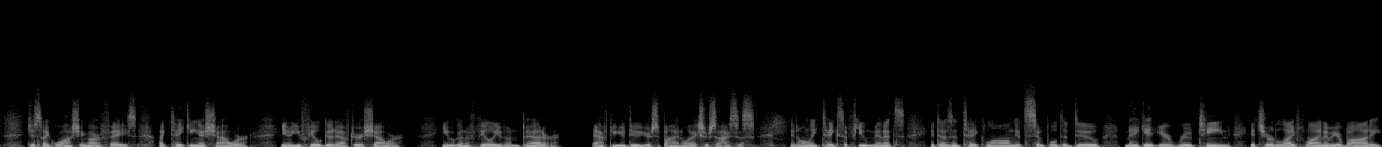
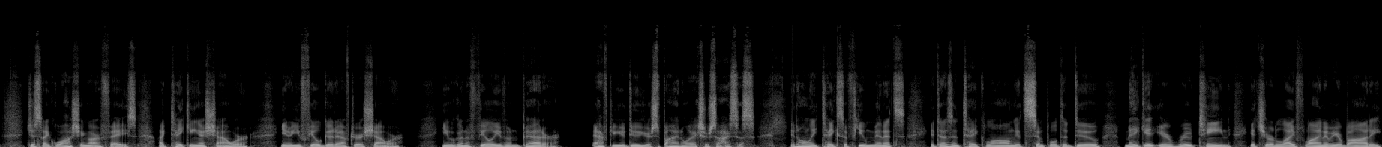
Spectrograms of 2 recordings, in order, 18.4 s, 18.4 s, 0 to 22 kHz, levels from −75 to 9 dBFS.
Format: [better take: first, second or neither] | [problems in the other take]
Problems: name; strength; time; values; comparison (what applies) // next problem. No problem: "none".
second | muffled; slightly; fading above 4.5 kHz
